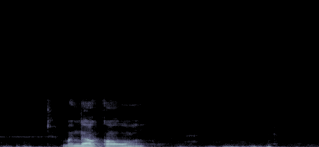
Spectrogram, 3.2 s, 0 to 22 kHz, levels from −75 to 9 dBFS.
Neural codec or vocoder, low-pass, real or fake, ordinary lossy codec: codec, 16 kHz, 2 kbps, FunCodec, trained on LibriTTS, 25 frames a second; 7.2 kHz; fake; AAC, 48 kbps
